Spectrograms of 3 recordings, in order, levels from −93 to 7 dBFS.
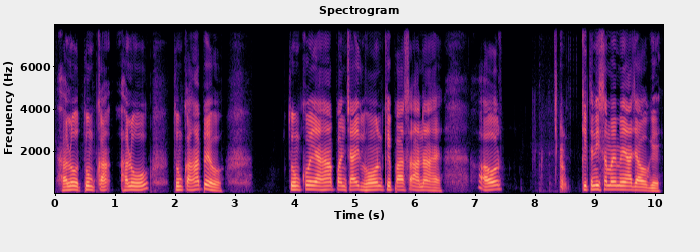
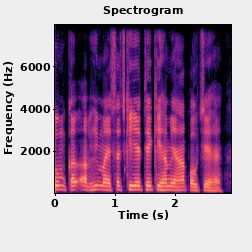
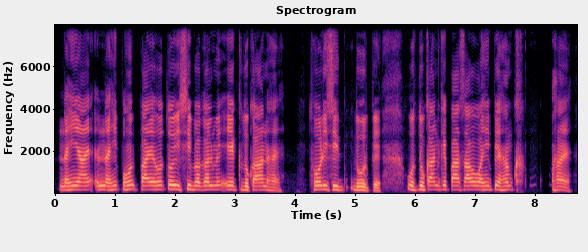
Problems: constant background noise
